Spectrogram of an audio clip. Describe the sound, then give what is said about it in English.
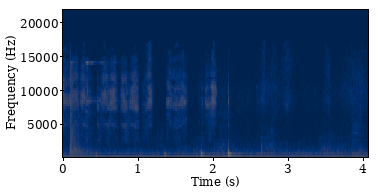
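Pen strokes writing down a figure, very faint, with soft continuous scratching and two small, sharper taps near the end. No voices. “Let's write that down.”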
